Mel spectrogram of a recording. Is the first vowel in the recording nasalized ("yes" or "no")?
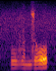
no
